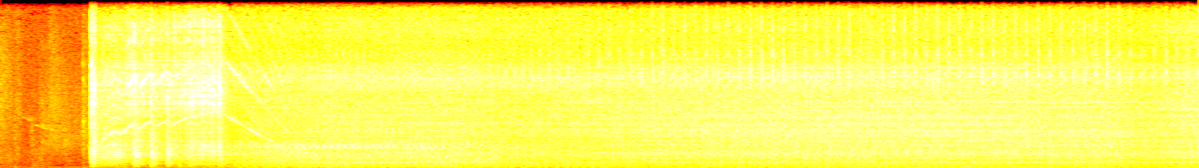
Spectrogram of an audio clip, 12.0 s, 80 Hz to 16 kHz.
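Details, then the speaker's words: 1995 Geo Tracker first start after thermostat, valve cover gasket, spark plugs, wires and air filter replacement, coolant still burping; short crank, catches cleanly, smooth steady idle with no knocks or misses: normal start and idle. "Boy, the motor sounds good though."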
